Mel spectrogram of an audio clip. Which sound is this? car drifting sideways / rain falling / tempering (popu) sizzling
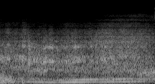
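car drifting sideways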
